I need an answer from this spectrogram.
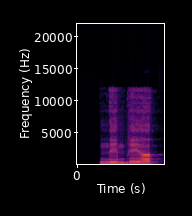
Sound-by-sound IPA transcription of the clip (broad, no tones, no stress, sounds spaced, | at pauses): n e m b e ɐ̯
